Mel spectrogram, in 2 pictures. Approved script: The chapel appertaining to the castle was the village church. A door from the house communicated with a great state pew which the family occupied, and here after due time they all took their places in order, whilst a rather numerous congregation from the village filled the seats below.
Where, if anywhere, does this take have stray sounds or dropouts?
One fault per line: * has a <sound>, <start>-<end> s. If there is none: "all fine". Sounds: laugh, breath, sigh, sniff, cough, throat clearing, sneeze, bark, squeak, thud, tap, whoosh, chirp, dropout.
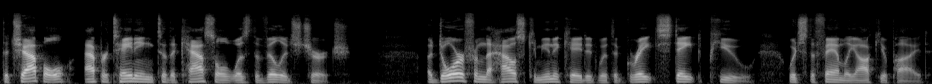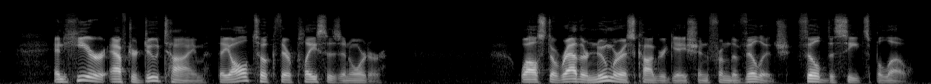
all fine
